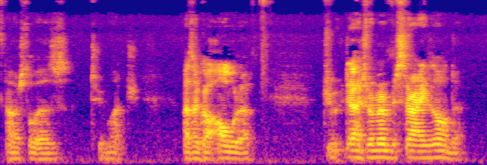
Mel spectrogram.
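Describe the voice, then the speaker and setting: At a very fast pace, a man with a fairly low pitch speaks in a bright, sharp tone with vocal fry, monotone, flat intonation and big swings in loudness. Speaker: podcast host. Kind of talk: casual chat.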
